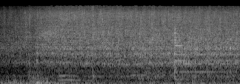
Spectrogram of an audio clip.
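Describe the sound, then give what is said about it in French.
Meat searing in a film of oil in a large pot for a chorizo sauté gives a loud, steady sizzle, a continuous crackling hiss that holds throughout without pause. “Donc, tu prends ta, ta grosse, grosse marmite et tu mets un fond d'huile. Allez, on lance la viande.”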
